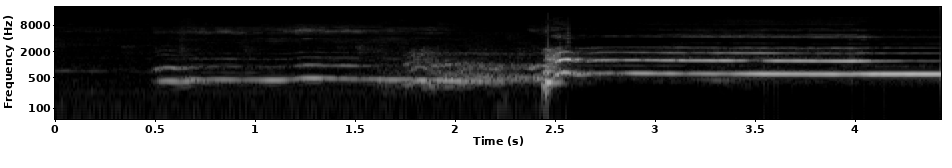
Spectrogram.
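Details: German Shepherd howling along with timber wolves: long sustained tonal howls holding steady, then a brief noisy burst and a higher drawn-out howl with clear harmonics rising into the end.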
